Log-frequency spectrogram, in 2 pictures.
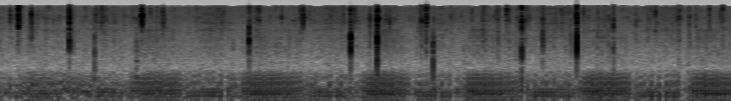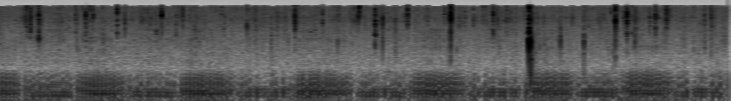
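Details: Low, rough purring from a cat next to a fireplace, rising and falling in an even cycle close to once per second, over frequent dry crackling of burning wood.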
